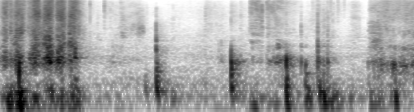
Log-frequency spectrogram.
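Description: A shoe knocks down onto a hard counter.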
